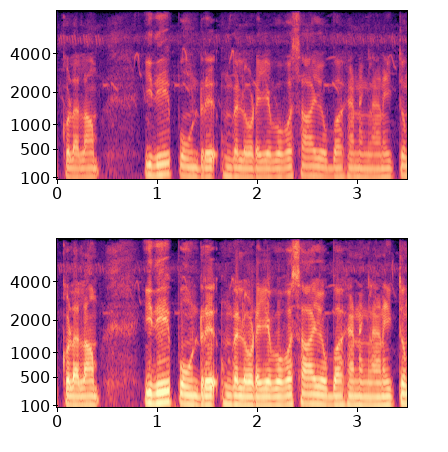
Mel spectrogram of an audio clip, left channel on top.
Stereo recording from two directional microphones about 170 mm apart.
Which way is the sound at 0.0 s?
40° right (ahead or behind).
